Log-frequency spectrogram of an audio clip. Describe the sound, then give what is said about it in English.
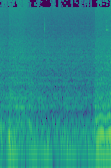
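A car engine rumbles steadily, then revs up louder near the end with a rising, throaty growl. No one speaks. “Who car is that?”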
